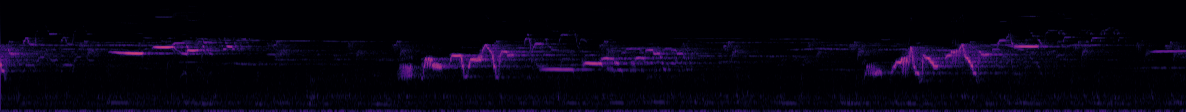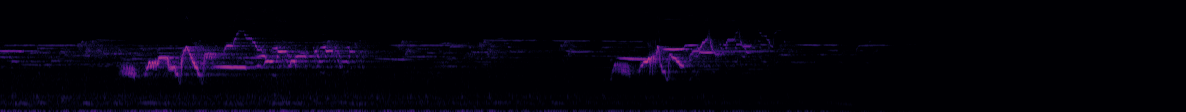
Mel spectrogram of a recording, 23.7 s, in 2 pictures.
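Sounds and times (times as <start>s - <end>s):
Hermit Thrush singing in North America: 0.0s - 20.8s.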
